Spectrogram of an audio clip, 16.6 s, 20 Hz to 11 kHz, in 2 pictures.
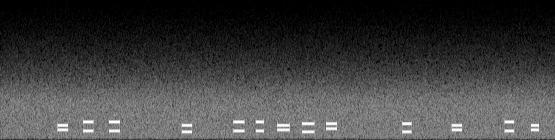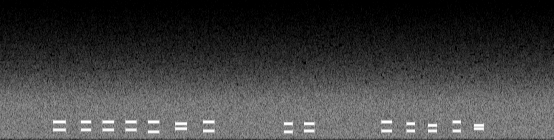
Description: DTMF, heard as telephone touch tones, dialled by hand, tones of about 150 ms. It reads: 766 1 66720 2 7 67 9999306 25 6546*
